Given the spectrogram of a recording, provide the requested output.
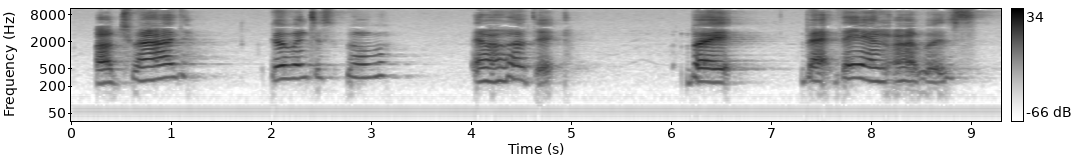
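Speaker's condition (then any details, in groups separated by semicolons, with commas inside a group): Spinal muscular atrophy type 2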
